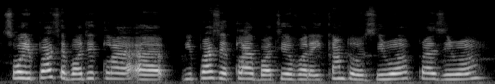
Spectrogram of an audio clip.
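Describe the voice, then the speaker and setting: Liberian woman, home video creator, somewhat high voice, casual and repetitive step-by-step delivery. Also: steady tone, mellow. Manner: chatty, repeats steps slowly.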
